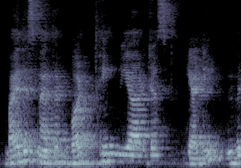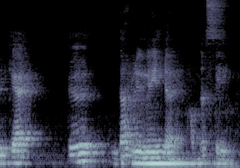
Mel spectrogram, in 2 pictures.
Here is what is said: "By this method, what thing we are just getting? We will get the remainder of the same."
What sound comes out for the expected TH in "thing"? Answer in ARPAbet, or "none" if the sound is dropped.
T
